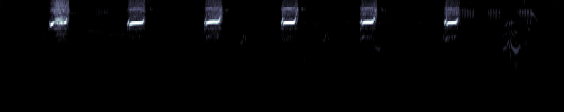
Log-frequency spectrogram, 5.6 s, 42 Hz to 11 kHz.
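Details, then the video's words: Grey francolin, known locally as dakhni teetar, uttering six short, clear, high whistled notes spaced roughly every 0.8 seconds, followed by faint soft chirps. "partrige bird ki awaz,dakhni teetar awaz,teeter awaz"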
